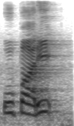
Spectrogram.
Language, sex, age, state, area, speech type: Sanskrit, male, 30-45, Bihar, rural, read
